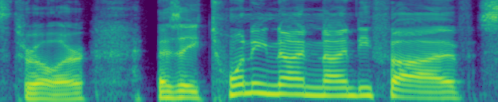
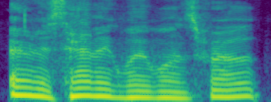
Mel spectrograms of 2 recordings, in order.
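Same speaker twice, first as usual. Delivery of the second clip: movie ending quote; 3 semitones higher than usual. Retold or imitated. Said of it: "I'm gonna do the end of Seven".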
